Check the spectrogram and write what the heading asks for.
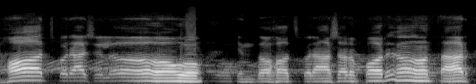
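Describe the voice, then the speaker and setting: A male preacher with a West Bengal accent tells a comic story at a religious gathering. His voice sits fairly high for a man. He drops to hushed asides, then jumps to loud shouted bursts. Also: takes it slowly. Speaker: Islamic preacher. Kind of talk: storytelling sermon. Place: large outdoor religious gathering.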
